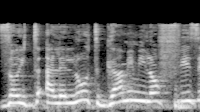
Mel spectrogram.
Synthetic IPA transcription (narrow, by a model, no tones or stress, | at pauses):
zo̞it̪ale̞lut̪ɡamimilo̞fiz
